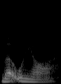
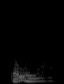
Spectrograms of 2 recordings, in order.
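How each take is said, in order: First: Said in the usual way. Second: Much softer, sober echo; quiet, regretful admission; hushed admission. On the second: Real, not acted. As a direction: let it sink to a near-murmur. Repeats it, sunk to hush.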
